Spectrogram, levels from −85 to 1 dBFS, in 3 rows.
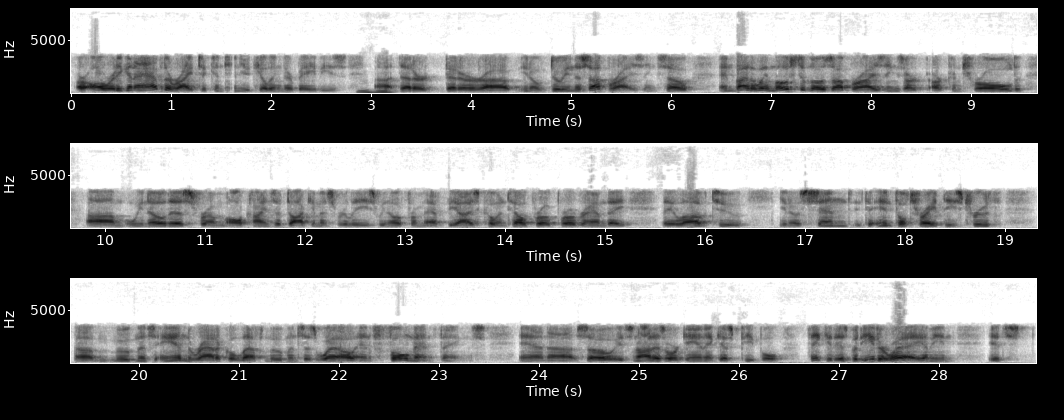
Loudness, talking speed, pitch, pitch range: -15 LUFS, 195 wpm, 115 Hz, 105-135 Hz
